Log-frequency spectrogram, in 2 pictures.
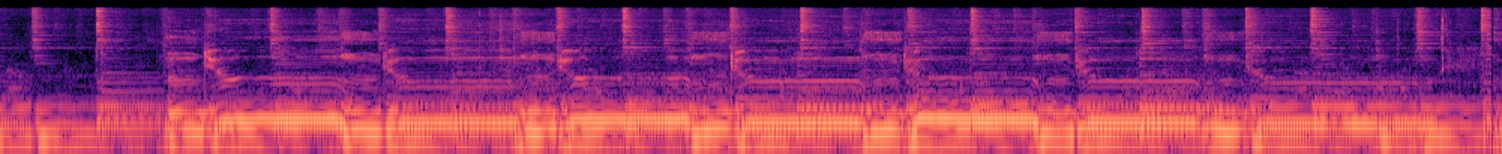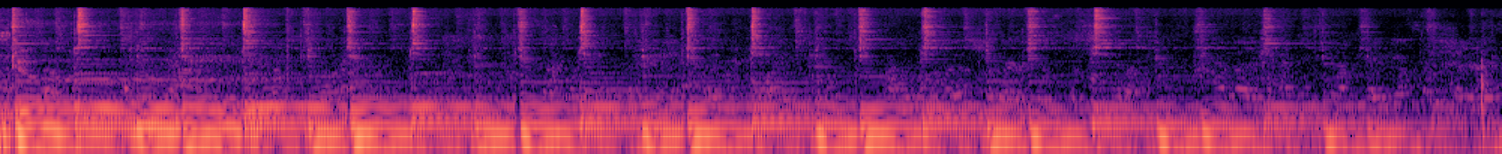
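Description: Bossa nova recording of a solo nylon-string acoustic guitar with a man's wordless vocal. For the first half the voice repeats a short melodic phrase while the guitar chords keep changing underneath; then the guitar carries on with the voice fainter.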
